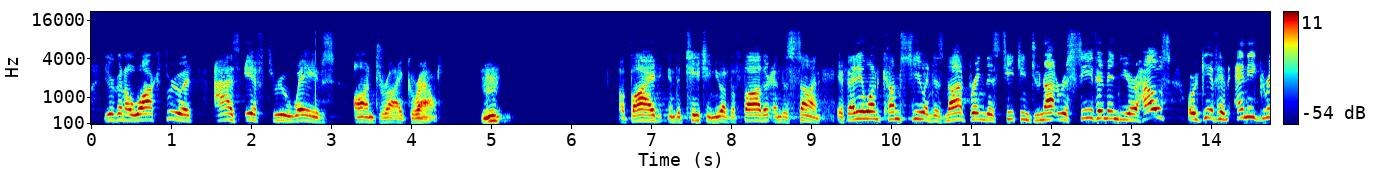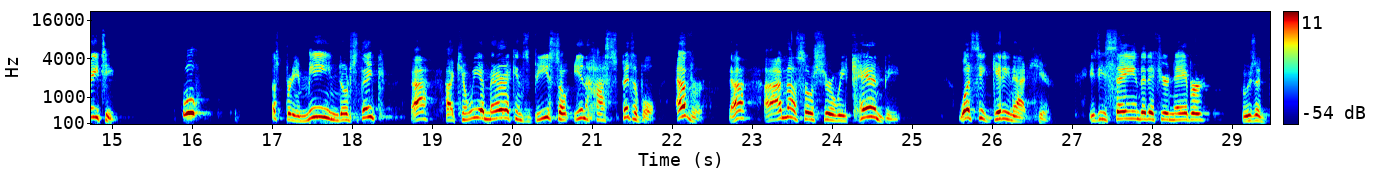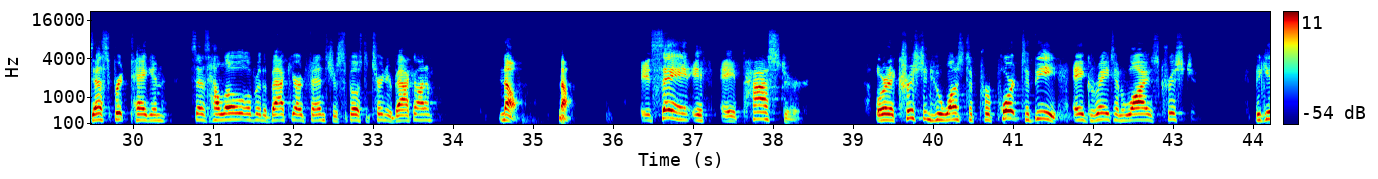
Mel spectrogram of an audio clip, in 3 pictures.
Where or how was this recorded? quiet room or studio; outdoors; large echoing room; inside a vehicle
large echoing room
